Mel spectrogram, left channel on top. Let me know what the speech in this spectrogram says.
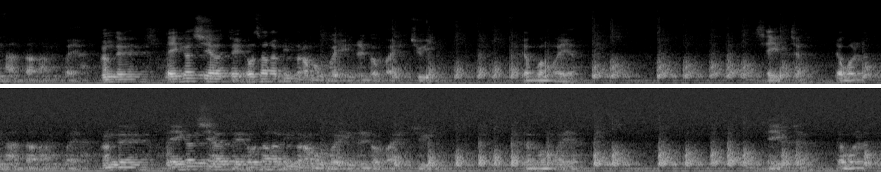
놨다는 거예요. 근데 A가 C한테 그 사람이 그러면 뭐예요? 있는 거 봐요. 주인. 요거 뭐예요? 세입자. 요걸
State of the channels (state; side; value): noise; right; hiss, 13 dB below the sound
